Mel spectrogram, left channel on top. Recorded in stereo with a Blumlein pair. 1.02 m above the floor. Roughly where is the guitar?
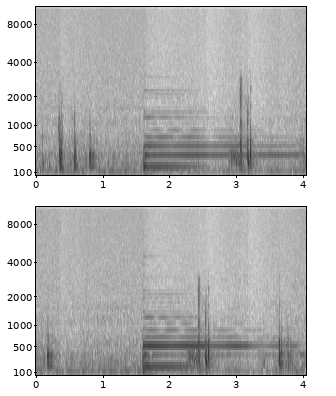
Ahead right.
